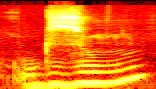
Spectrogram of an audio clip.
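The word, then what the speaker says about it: XOM: Zoom. Zoom. It sounds like Zoom, the one for video conferencing.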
